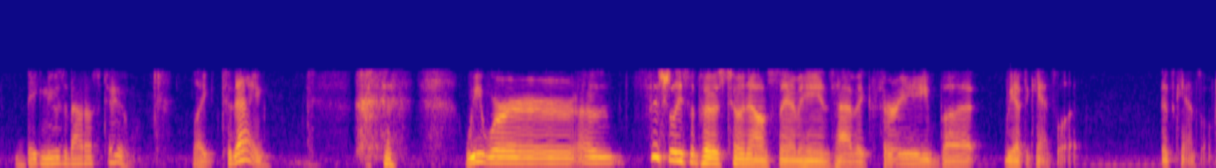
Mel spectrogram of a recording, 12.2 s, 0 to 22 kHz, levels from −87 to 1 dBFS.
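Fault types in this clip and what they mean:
AMR bit errors: speech briefly turns hoarse and gargly at 0.96–1.32 s and, harsher, at 8.82–9.12 s, though pitch and loudness hold. Bits flipped in weakly protected parts of the mobile codec's frames misplace its excitation pulses and skew gain and spectral detail.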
